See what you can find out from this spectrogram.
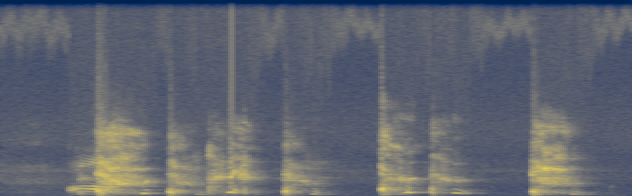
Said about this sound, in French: Ah, je suis malade. T'es malade? Ah, oh, bah si je tousse, c'est que je suis malade.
